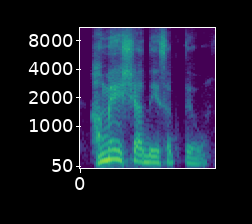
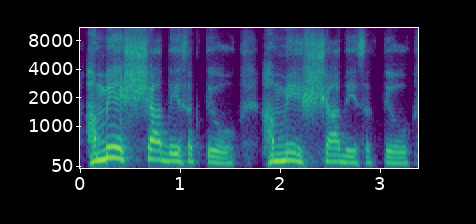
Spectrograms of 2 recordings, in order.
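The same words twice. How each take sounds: First: Said in the usual way. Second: हमेशा hit louder, each word slow and weighted; emphatic repeat. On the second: Shown as a demonstration. Speaker urging his audience, stressing हमेशा slowly and loudly. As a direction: drive home हमेशा with a slow, loud insistence.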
